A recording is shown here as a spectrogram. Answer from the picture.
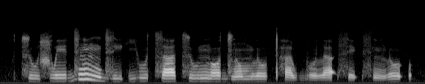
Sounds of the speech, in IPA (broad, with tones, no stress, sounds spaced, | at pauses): t͡s u˨˩ ɕ w e˧ d͡z ẽ˥˧ ŋ d͡z i˨ ʔ j u˧ t͡s a˧ t͡s u˧ n̪ ɔ˧ d͡z ɔ̃˧ m l o˧ t̪ʰ a˨˩ w b o˨˩ l a˨ ʔ s e˨ ʔ s ẽ˨˩ l o˦ ʔ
